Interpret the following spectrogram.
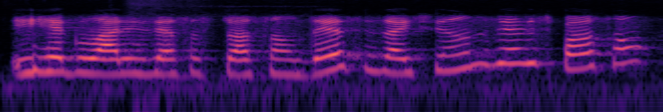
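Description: A woman's voice: sits high, expressive, brisk. A woman mayor answering interview questions, hesitant, with many restarts and fillers, in a Brazilian Portuguese accent. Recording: tinny phone line.

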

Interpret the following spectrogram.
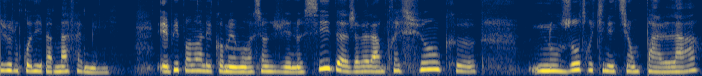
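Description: Female artist, 30s, from Congo-Kinshasa; warm low-key tone, thoughtful, measured interview guest. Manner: measured, reflective, builds on repeated phrases. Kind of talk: reflective interview answers.

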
